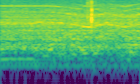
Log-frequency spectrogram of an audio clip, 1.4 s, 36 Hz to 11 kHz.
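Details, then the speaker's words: Creality CR-10S 3D printer printing on bare legs without foam dampeners: steady whining stepper tones shifting with each move over constant hum, frame resonating loudly. "this is without the foam insulation underneath"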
